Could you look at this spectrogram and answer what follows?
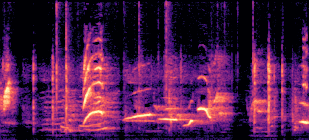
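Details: White-rumped shama, a cage bird singing for training, giving looping whistles and a sustained warbled note with scratchy clicks, with brief breaks between short phrases.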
